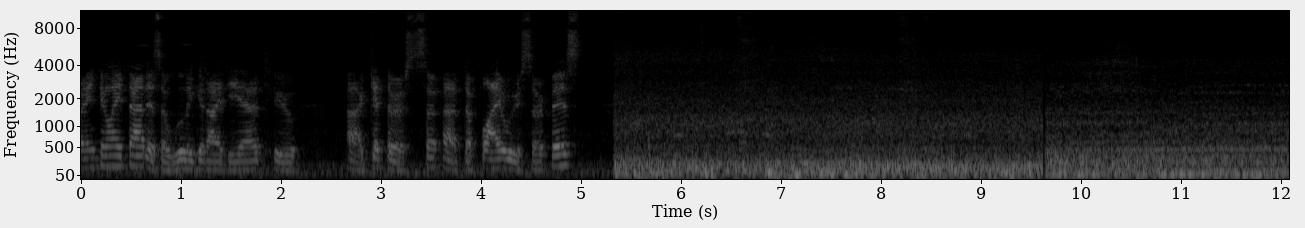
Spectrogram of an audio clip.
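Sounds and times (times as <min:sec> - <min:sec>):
traffic rumble: 0:05.2 - 0:12.0.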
